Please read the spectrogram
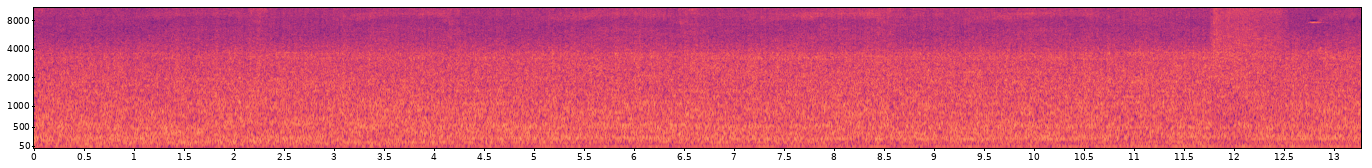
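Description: Semi truck's diesel engine idling steadily, a constant low drone with a dense hiss over it.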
